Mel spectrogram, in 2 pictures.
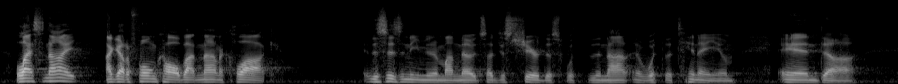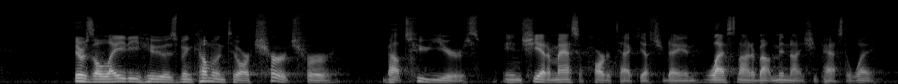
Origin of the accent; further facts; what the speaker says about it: Gaffney, South Carolina, United States; I am from Gaffney, so don't hold that against me either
